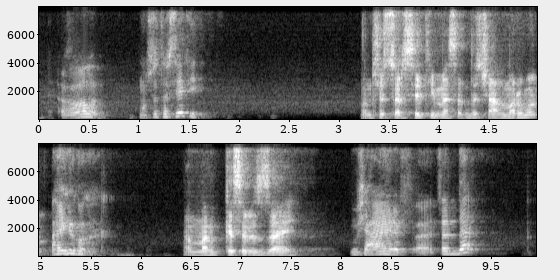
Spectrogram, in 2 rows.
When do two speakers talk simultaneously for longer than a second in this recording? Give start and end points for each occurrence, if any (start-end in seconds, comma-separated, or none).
none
